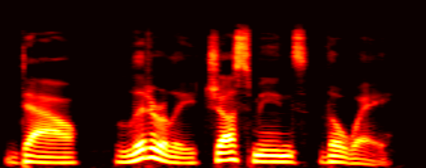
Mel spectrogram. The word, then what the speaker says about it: Tao: So, the toao, it's pronounced dao.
